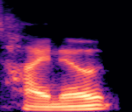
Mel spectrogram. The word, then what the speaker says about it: Hinote: ever high note yes it is pronounced high note oddly enough though for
